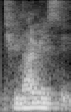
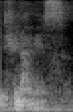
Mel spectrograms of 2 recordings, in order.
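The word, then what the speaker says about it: δύναμις: 다이너마이트의 그 헬라어예요. 다이너마이트 알아요? 불 붙여가지고 던지면 쾅 하는 이 폭탄의 원조적 발음이 디나미스예요. 디나미스.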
